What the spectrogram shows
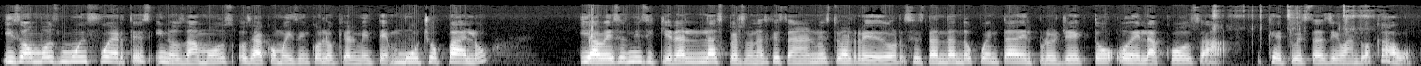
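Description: Reflective woman with a warm, higher voice. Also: fairly even intonation, normal speed. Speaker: podcast co-host. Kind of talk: casual chat.

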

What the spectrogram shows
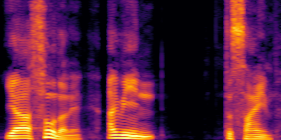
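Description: A man in relaxed podcast banter who breaks into laughter often. His voice sits in a plain middle register. The recording is dry and close, with no room sound. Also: medium pitch, takes it slowly, no room sound. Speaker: podcast co-host. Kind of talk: casual chat and reading a listener letter.

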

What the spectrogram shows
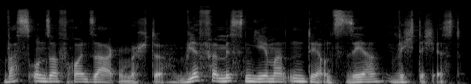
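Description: A calm, level-headed companion, voiced by a man reading a fantasy audiobook, lively in his pitch. He speaks in a measured, soothing way and tries to smooth tense moments over. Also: natural voice. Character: calm, diplomatic adult male companion.

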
